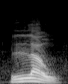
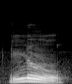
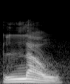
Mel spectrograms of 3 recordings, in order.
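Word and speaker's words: لَوْ: You would think to pronounce this as lu. But since there is a fatha on the lam before the waw, and there is a sukoon on the waw, it is pronounced law.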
